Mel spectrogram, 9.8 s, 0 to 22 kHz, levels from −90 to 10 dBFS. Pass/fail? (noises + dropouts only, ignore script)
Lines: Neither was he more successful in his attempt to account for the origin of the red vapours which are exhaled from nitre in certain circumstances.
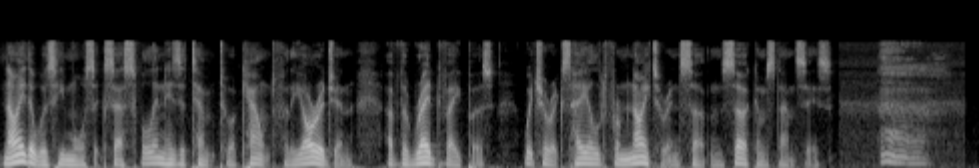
fail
